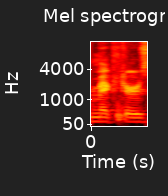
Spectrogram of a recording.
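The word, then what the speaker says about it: Michter's: barrel strength rye from mixtures depending on who you are or mixtures if you want to say it right is it a 21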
